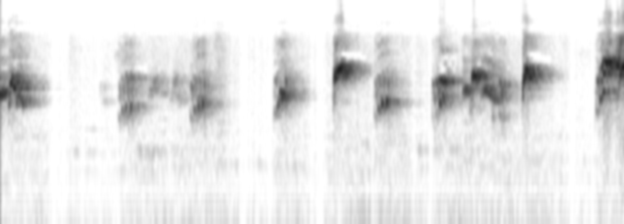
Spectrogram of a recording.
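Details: Red-whiskered bulbul, caged lure bird, singing a steady string of short, bright, bubbling phrases in 'ché' style used to intimidate opponents, nearly continuous with brief gaps, over a soft low hum.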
